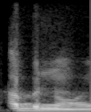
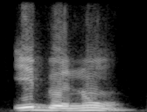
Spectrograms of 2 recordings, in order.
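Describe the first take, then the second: First: The word starts with an a vowel. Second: The word starts with an i vowel. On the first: The speaker calls it wrong. "Tidak mungkin kita baca dengan abnu" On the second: The speaker calls it right. "berikan harokat pada hamzahnya"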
